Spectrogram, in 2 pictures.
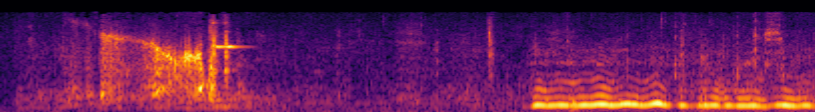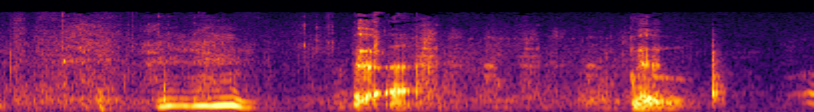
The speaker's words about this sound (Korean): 그녀가 소리내어 먹으면 그는 트림으로 대답합니다.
